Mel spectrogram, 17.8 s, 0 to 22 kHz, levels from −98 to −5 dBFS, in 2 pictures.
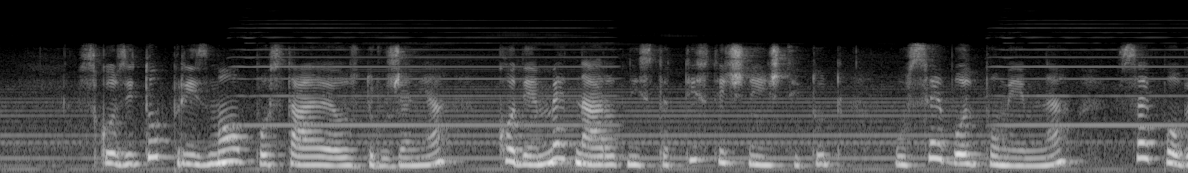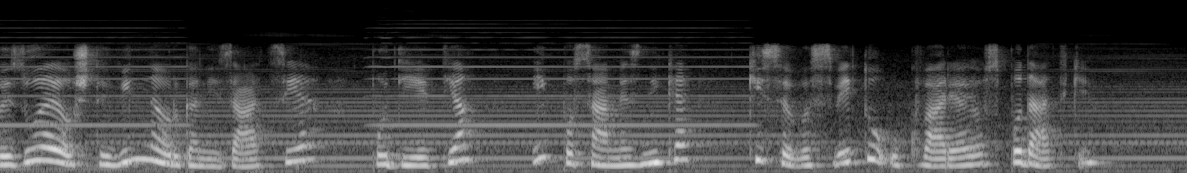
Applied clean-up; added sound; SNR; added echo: none; Bowed string instrument + Bowed string instrument; 19 dB; none.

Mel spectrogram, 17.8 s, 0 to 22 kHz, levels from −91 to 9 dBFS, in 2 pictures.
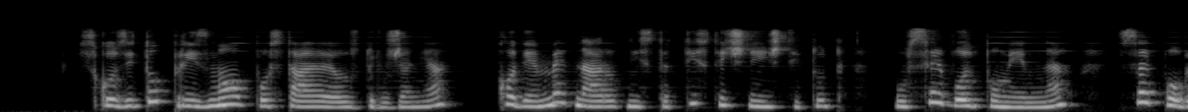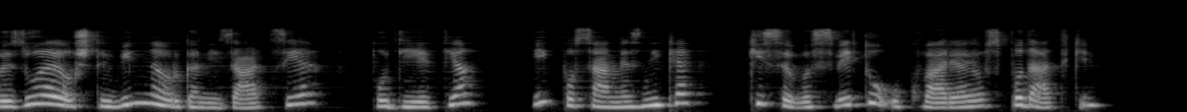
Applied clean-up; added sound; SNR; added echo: neural mask model DeepFilterNet 3.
